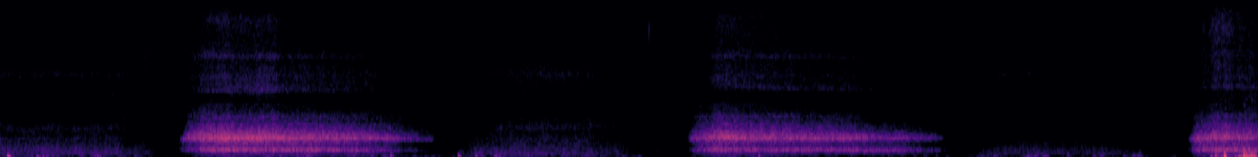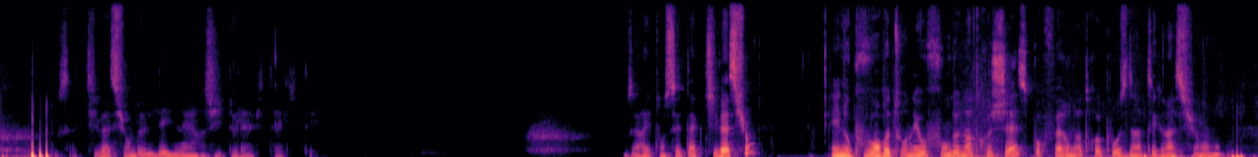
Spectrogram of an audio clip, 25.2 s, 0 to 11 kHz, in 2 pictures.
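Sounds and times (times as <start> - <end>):
deep breathing during a guided breathing exercise: 0.0 - 13.1, 16.6 - 18.6, 24.8 - 25.1
speech: 13.5 - 15.8, 18.8 - 20.3, 20.9 - 25.0.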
